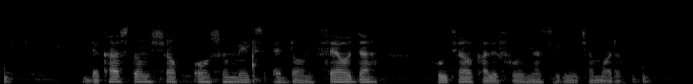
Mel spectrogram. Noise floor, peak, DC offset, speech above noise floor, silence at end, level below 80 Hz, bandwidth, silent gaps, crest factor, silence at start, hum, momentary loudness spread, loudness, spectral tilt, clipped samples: -68 dBFS; -26 dBFS; under 0.1%; 22 dB; 0.35 s; -68 dBFS; 11.5 kHz; none; 22 dB; 0.05 s; none; 18 LU; -47 LUFS; -5.5 dB/octave; under 0.1%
